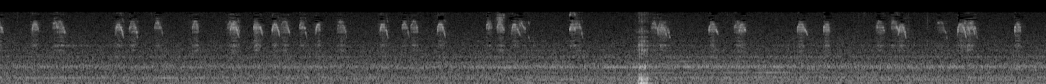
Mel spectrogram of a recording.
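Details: Common kingfisher nest with a chick, 6 July 2016: rapid high chips in clustered runs with brief pauses, one loud knock near the middle, and a low hum throughout.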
